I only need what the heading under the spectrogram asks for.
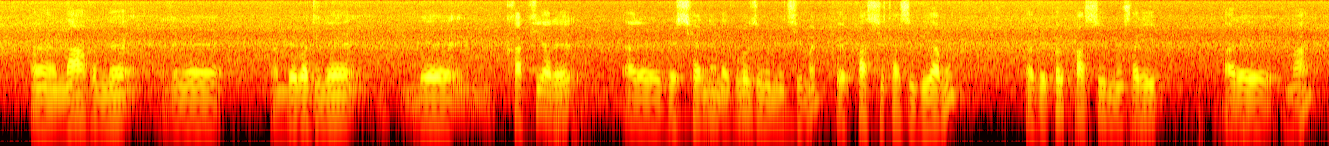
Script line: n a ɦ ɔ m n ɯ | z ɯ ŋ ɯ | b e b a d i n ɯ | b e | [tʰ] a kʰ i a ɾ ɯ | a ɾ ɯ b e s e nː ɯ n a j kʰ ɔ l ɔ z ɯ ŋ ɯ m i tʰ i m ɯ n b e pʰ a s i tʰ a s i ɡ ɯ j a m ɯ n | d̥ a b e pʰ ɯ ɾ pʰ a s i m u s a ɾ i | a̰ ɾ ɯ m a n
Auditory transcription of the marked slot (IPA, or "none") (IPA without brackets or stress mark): kʰ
